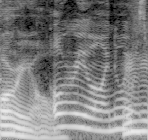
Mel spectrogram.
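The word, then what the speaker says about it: Aureole: Your signature dance is probably aerial. I hope I'm pronouncing that correctly. Oriole.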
